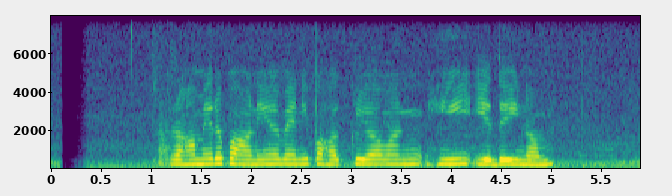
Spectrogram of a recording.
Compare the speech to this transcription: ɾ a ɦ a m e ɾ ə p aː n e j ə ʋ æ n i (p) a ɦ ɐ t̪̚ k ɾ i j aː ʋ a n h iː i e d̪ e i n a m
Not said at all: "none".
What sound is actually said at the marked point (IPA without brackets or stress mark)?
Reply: p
